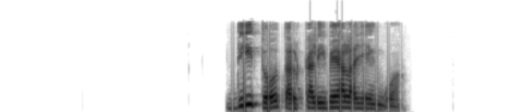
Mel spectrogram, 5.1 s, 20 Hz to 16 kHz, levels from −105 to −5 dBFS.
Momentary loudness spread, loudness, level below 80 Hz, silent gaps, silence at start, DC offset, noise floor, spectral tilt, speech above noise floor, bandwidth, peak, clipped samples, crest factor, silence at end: 14 LU; -16 LUFS; -52 dBFS; none; 2.25 s; under 0.1%; under -90 dBFS; -4.5 dB/octave; over 74 dB; 8 kHz; 0 dBFS; under 0.1%; 20 dB; 1.1 s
